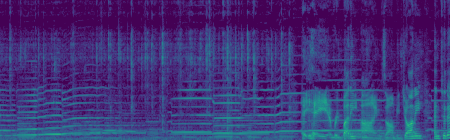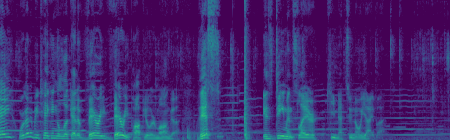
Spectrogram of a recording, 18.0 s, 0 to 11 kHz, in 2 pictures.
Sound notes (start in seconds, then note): 2.4 crackling Fire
